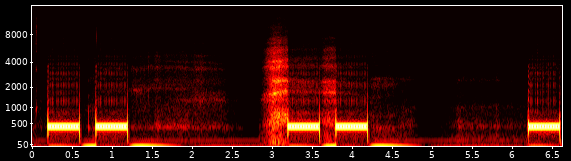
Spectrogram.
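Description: A telephone call to a mobile on the EE network rings, giving a loud double-pulse ringing tone that repeats three times. A faint steady tone and a brief burst of noise sit between the rings.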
